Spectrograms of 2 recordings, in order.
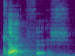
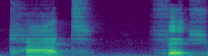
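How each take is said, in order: First: Said in the usual way. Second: "cat, fish" with a pause between; syllable by syllable. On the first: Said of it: "tells you how many syllables". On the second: Shown as a demonstration. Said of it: "I put a little dot in between".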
